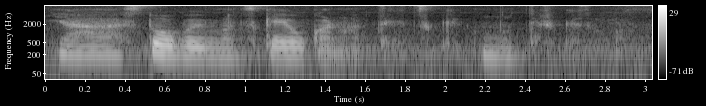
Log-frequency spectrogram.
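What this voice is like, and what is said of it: Whispering. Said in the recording (Japanese): “ささやき。”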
